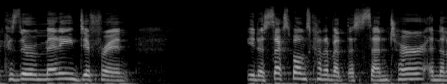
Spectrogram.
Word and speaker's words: XSXBMB: So it's pronounced sex bomb, but I spelled it XSXBMB.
